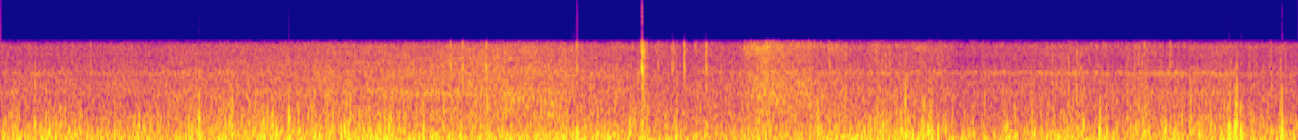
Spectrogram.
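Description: Wind blowing across the camera's microphone: a loud, steady rushing noise, with one short click about three seconds in.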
